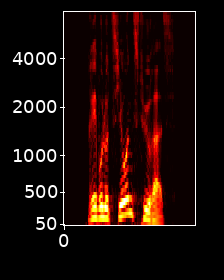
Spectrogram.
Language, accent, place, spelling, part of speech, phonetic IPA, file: German, Germany, Berlin, Revolutionsführers, noun, [ʁevoluˈt͡si̯oːnsˌfyːʁɐs], De-Revolutionsführers.ogg
- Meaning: genitive singular of Revolutionsführer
